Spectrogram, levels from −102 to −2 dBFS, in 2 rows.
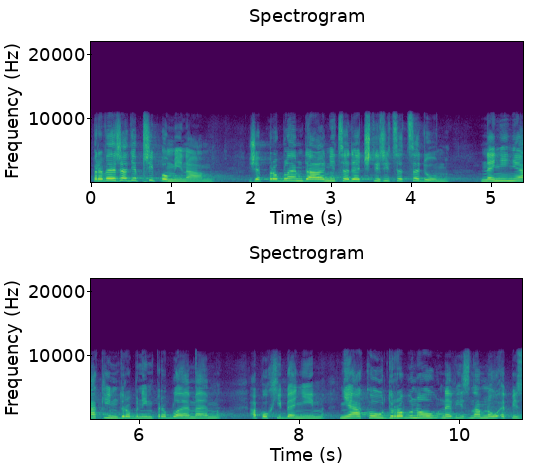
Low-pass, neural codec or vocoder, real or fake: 10.8 kHz; none; real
